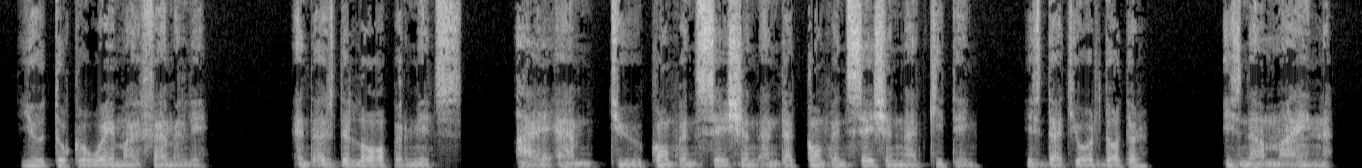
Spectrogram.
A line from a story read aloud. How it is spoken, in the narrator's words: He pauses and then says slowly and with firm clarity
